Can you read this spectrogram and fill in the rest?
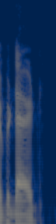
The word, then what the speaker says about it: Bedard: Did I say his name right? – Yeah, Connor Bedard.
